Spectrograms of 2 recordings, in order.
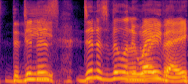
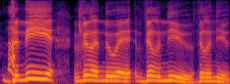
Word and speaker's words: Villeneuve: It's Denis Villeneuve, but it's actually Denis Villeneuve. That's it. We butchered his name for a long time.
